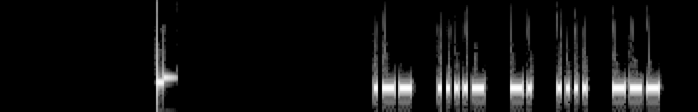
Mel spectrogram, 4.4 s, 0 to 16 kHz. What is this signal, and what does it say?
Morse code, heard as a keyed tone, about 41 wpm, spaced as for 31 wpm, 700 Hz. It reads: W4NHO
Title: USA Call Signs - 5 Characters - 2x Character Spacing - 45wpm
